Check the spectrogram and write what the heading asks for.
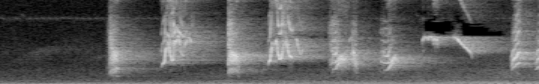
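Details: Long-tailed shrike, full isian song used for lure training: a string of sharp, slightly harsh high notes roughly every quarter second, broken by a smooth falling whistle near the end.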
